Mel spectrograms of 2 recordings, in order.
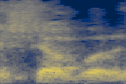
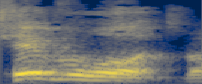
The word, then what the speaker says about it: Shavuot: The Or Chaim HaKadosh says the name should be pronounced Shavuot rather than Shavuot. Shavuot is weeks. He says Shavuot. We have a tractate in the Talmud called Shavuot, which deals with oaths.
